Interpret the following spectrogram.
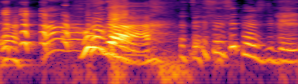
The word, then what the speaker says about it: hygge: next thing because I Hooga. forget. Hooga. Hooga. It's not spelled that way, Hooga, just in no, case it's anybody spelled wants to know. H-Y. That's why I couldn't say it. Hooga.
